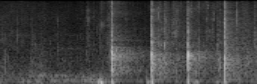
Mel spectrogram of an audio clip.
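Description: A quiet room, then from about a second in a short run of sharp, uneven knocks, like footsteps on a hard floor.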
